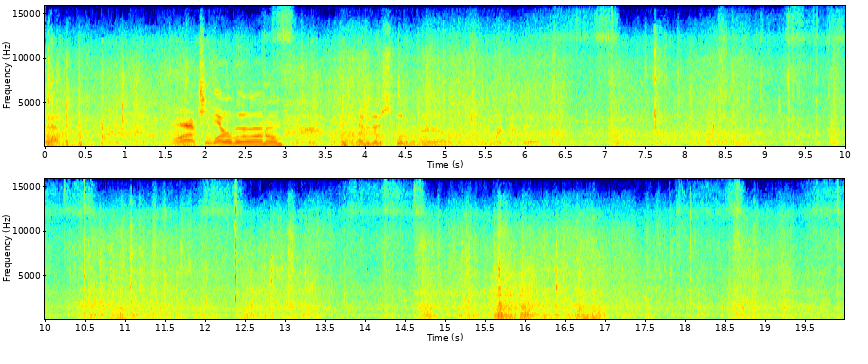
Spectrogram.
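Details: Honey bees humming around opened hives during splits in Michigan. A brief human voice early on, then a long, steady, slightly pulsing colony drone.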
